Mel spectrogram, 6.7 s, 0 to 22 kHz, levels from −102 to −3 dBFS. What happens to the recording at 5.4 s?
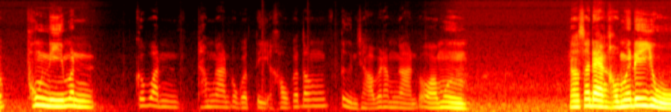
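Nothing goes wrong at 5.4 s: the speech there comes through intact, with only the background noise of the room underneath it.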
